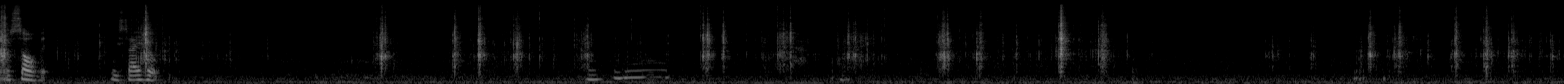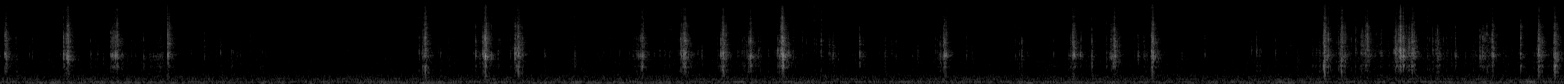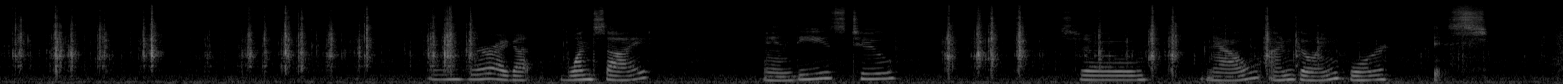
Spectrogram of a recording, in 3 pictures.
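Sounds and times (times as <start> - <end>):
puzzle cube plastic clicks: 0.0 - 2.9, 3.7 - 11.6, 12.6 - 18.4, 19.8 - 36.1, 40.7 - 44.8.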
